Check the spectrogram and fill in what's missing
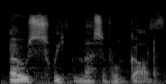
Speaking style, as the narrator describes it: Robin whispered

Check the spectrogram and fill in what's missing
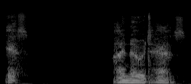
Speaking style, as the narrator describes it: said

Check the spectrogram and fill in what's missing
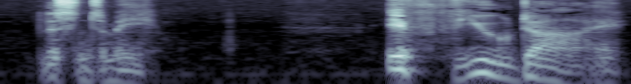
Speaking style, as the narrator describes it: Mungo said harshly

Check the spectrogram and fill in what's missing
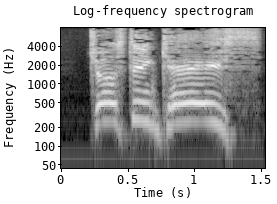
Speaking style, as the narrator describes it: he shouts

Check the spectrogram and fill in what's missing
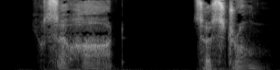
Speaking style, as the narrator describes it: she murmured

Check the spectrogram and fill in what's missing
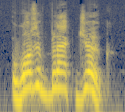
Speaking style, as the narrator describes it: pleaded

